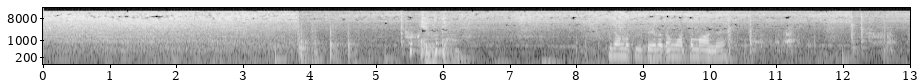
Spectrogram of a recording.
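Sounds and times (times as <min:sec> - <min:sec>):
water sizzling in hot oil: 0:00.0 - 0:13.0
metal ladle scraping a pan: 0:10.2 - 0:13.0.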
